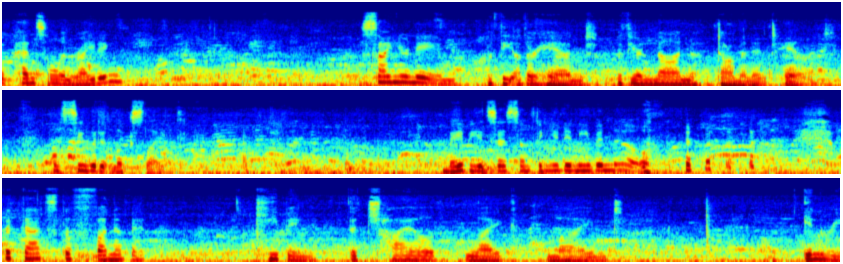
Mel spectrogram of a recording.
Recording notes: LIVE from the Museums of Philadelphia. At the Museums in Philadelphia, Pennsylvania, USA. This is a special on location Walk and Talk of our Mindfulness Summer Tour 2022.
